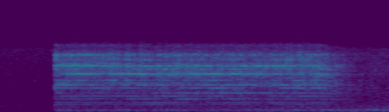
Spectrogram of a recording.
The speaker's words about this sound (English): Listen to the trains go by. It gives me shivers.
